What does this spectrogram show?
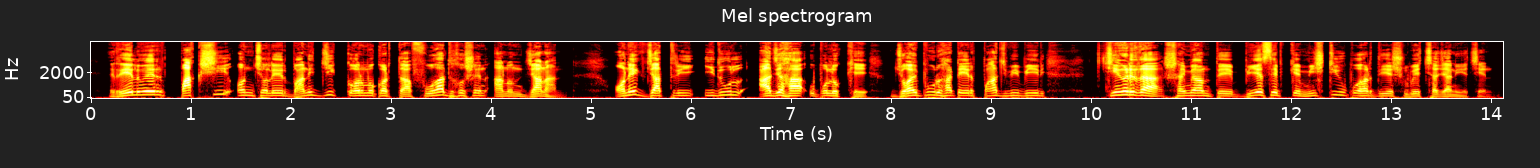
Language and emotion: Bengali, neutral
